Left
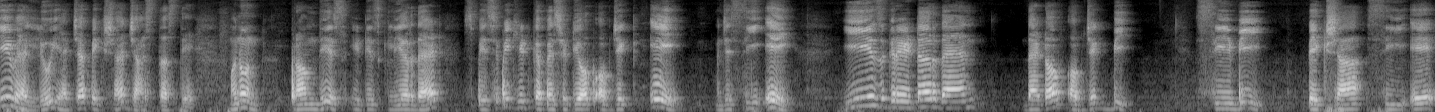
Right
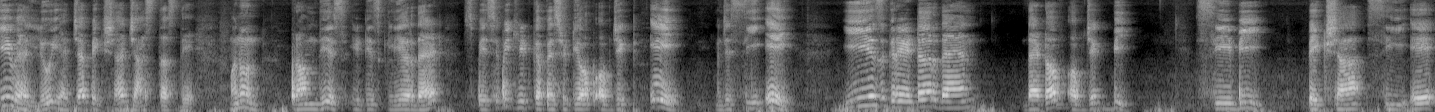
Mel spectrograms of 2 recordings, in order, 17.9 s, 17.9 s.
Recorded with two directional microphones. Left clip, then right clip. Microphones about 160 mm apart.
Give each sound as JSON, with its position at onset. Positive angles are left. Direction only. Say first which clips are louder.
{"t": 0.0, "sound": "speech", "louder": "left 1 dB", "side_deg": 40}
